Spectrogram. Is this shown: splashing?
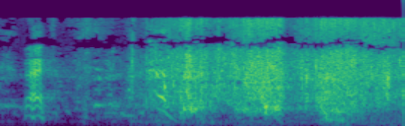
yes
